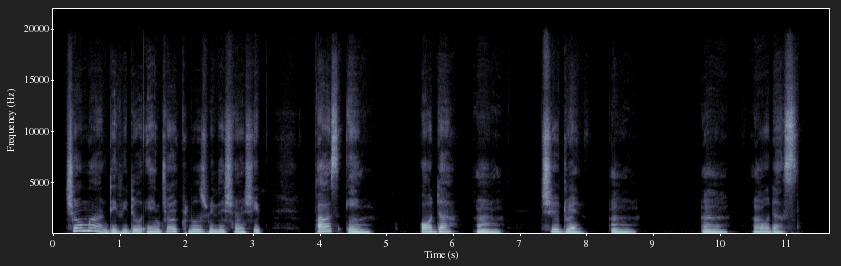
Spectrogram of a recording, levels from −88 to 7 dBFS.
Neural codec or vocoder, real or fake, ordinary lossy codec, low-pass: codec, 44.1 kHz, 7.8 kbps, Pupu-Codec; fake; none; 19.8 kHz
